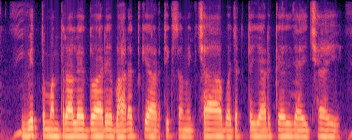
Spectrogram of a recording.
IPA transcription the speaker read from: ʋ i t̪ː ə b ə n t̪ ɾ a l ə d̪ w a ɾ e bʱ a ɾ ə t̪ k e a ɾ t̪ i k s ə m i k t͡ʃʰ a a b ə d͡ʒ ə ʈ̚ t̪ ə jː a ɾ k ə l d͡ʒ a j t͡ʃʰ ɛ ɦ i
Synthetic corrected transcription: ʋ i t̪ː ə m ə n t̪ ɾ a l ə d̪ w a ɾ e bʱ a ɾ ə t̪ k e a ɾ t̪ʰ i k s ə m i k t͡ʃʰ a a b ə d͡ʒ ə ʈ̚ t̪ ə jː a ɾ k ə l d͡ʒ a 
